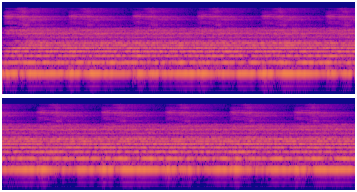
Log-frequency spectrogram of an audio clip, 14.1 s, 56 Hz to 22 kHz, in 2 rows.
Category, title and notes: Music > Other
Vocal loop 140bpm Dreamy
Vocal dream loop 140bpm in the background very useful to add in to your production. recorded with a shure sm58 and processed in Ableton live with its own plugins 🔥This sample is free🔥👽 If you enjoy my work, consider showing your support by grabbing me a coffee (or two)!
sounddesign, vocal, 140bpm, dreamy, shoegaze, sample, dreampop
